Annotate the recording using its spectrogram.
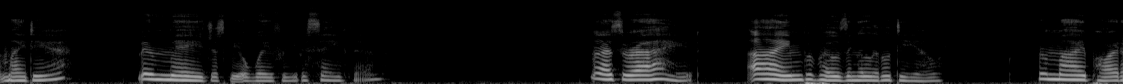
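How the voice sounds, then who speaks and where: A woman playing a seductive, sadistic vampire lord in an intimate audio roleplay, with soft murmurs and a theatrical, condescending, drawn-out delivery. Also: mid-range voice, no echo, studio quality, close to an everyday voice.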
